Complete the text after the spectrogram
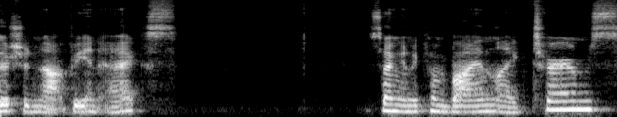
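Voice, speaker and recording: Long, frequent pauses break up a woman's vocal-fry speech, delivered at a moderate pace. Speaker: math teacher. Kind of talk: tutorial.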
